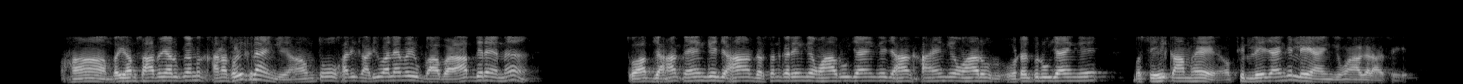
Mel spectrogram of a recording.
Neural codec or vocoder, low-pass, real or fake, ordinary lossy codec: none; 3.6 kHz; real; none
